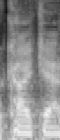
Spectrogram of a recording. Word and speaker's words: KiCad: is he said um I don't care if you call it key cat or kai-cat as long as you're using it it's like okay that's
